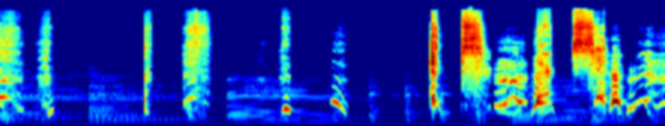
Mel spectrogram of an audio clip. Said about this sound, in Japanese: なんでこんなにくしゃみが止まらないんだよ、花粉症のバカ野郎。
